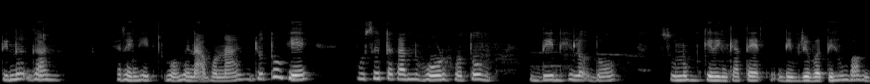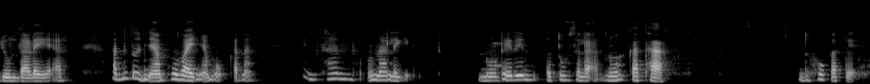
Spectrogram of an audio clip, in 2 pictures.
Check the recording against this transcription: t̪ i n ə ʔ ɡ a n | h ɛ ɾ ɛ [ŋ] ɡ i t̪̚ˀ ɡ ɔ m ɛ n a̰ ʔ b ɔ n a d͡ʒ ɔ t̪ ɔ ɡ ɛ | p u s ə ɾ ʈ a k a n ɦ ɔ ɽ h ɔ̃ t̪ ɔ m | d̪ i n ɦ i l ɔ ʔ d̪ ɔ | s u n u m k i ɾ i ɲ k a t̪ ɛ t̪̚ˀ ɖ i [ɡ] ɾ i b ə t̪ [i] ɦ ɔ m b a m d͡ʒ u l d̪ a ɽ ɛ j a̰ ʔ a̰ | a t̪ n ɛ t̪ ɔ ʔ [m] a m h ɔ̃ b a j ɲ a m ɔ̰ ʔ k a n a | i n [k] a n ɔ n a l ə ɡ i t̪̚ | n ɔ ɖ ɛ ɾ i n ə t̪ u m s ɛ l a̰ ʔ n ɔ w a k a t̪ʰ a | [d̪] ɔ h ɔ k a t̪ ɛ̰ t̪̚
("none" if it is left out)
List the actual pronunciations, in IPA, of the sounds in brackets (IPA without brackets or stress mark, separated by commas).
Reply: ŋ, b, i, ɲ, kʰ, d̪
